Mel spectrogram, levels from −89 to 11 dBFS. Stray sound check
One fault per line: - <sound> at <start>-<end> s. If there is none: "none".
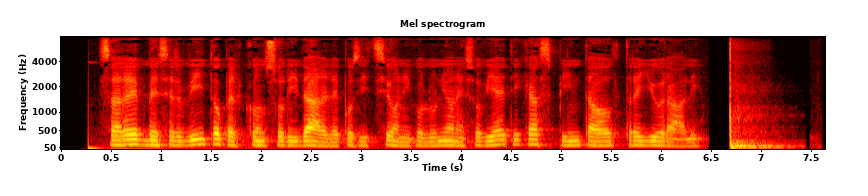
- thud at 6.7-7.5 s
